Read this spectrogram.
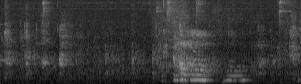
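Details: A dog gives drawn-out, whining vocal sounds while playing, among faint room noise and a voice.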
